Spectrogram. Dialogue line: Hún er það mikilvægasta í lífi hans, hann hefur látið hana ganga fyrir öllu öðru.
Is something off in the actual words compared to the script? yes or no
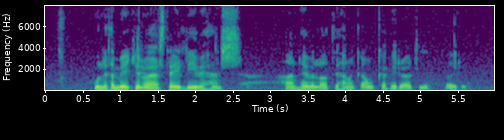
no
